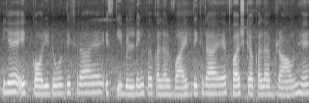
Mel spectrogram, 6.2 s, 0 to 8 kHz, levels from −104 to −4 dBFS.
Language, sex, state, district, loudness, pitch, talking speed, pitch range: Hindi, female, Bihar, Gopalganj, -19 LUFS, 195 Hz, 185 wpm, 185-210 Hz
